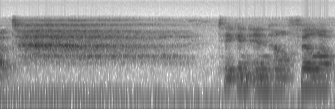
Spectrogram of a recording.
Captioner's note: exhaling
